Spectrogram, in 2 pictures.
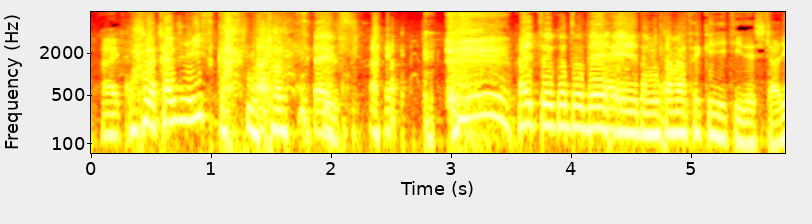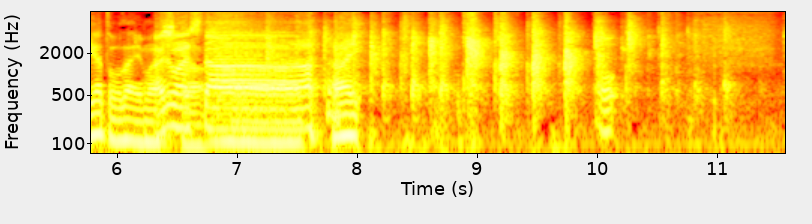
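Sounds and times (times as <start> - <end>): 
speech: 0.1 - 8.3
applause: 6.9 - 11.5.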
